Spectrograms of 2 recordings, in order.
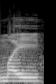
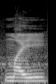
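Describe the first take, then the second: No difference in how they are said.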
